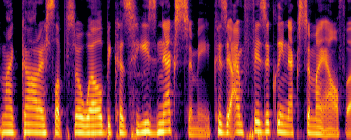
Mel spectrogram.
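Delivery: ordinary delivery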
